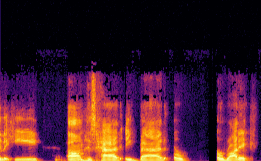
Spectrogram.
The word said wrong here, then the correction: aortic: Aortic valve.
